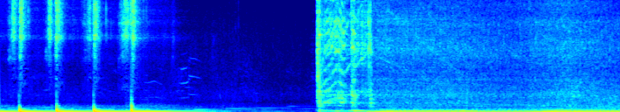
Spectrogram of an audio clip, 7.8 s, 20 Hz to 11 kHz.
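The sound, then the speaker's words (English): A car drives a bumpy, remote logging road: after a quieter opening with a few faint clicks and a fading tone, a loud, steady rumble of engine and road noise starts abruptly and continues to the end. “Starting from the Comox Valley, we drive a bumpy 5 hours down a remote logging road.”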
